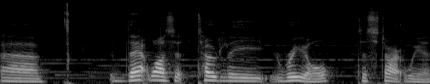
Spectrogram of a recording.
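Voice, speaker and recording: Music plays in the background. A woman speaks at a very deep, low pitch. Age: 80s. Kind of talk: documentary interview answer.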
